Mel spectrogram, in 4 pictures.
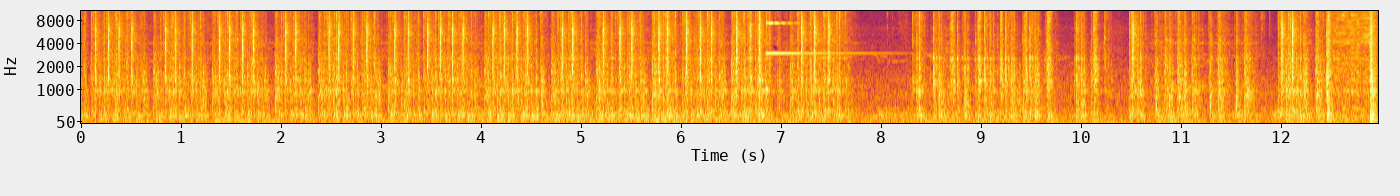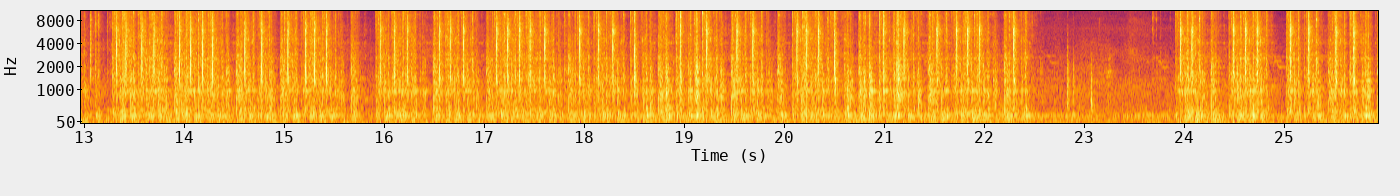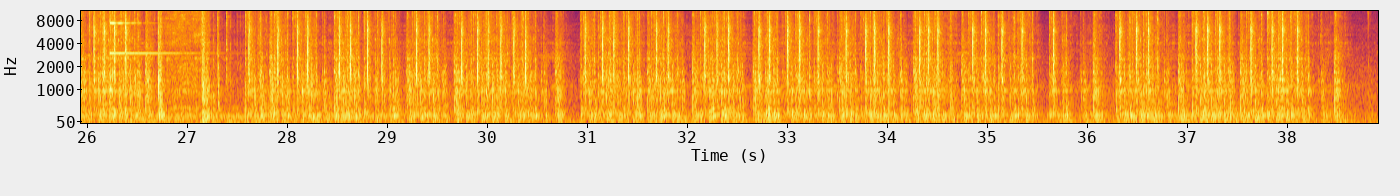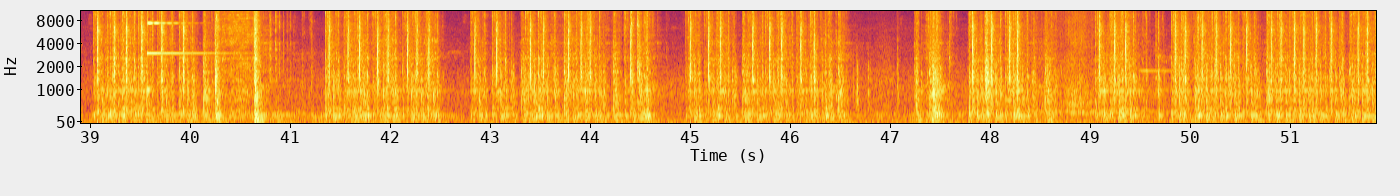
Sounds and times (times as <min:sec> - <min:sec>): Typewriter: 0:00.0 - 0:22.5, 0:23.9 - 0:51.8.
